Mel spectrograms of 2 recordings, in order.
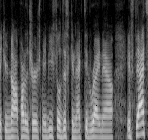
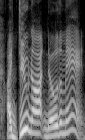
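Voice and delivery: higher, emphatic acted oath; insistent, raised-pitch denial; sworn denial; 6 semitones higher, 4 dB louder than usual. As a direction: swear it with pressure on each word. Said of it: "invoke a curse on himself and to swear".

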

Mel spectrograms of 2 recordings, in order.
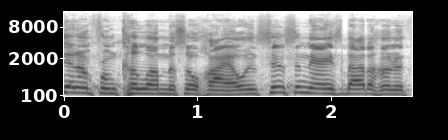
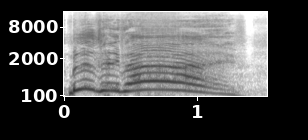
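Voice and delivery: quarterback cadence call; 10 semitones higher, slower than usual. Retold or imitated. Quarterback calling the snap count at the line. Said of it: "I'm a quarterback, like".

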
